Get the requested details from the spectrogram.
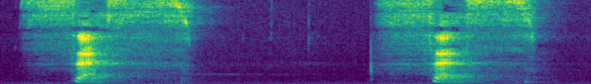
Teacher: você já sabe que é o schwa, então é um som fraco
